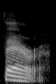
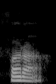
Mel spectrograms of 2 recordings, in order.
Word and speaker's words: Farah: South pronounce my name uh Farah. Farah. That's what everybody says. When my father named me, he named me Farah. Right? Uh some people can't roll that R, so they say Farah.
